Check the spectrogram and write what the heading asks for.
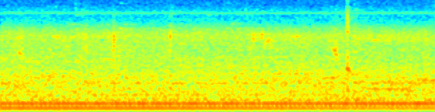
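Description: A steady low hum that does not change, with a few faint, short, high chirps over it.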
